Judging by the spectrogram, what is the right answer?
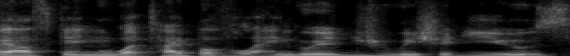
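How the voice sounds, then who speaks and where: In a very clean recording with a silent background, a man of medium pitch talks at a fairly slow pace with a strong Canadian accent. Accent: thick Canadian. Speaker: interviewer. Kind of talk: interview.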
